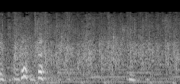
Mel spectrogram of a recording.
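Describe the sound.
A burst of crowd applause, a sound effect played on Channel Mom Radio: a dense steady wash of clapping that holds at an even, fairly loud level for the whole couple of seconds, with a few brief voiced whoops near the start.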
